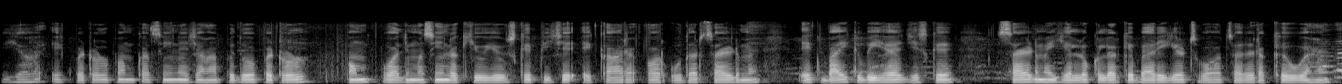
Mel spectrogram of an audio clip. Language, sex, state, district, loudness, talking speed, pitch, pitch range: Hindi, male, Jharkhand, Garhwa, -19 LUFS, 185 wpm, 105 Hz, 105-110 Hz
